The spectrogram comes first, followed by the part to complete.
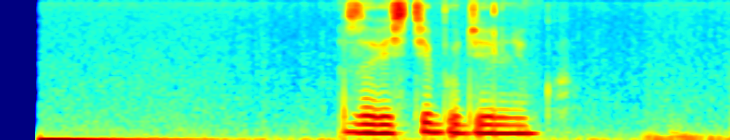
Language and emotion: Russian, neutral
